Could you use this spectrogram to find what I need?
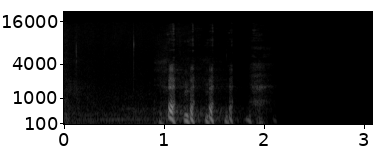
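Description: An elderly man laughs softly.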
